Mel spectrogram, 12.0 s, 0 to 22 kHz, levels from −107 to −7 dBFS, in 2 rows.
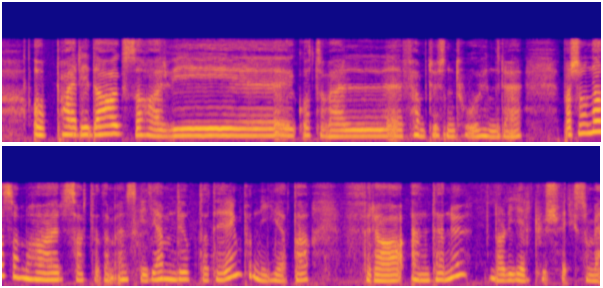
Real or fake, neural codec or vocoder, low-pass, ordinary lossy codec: fake; codec, 16 kHz, 4 kbps, FreqCodec, larger model; 7.2 kHz; none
